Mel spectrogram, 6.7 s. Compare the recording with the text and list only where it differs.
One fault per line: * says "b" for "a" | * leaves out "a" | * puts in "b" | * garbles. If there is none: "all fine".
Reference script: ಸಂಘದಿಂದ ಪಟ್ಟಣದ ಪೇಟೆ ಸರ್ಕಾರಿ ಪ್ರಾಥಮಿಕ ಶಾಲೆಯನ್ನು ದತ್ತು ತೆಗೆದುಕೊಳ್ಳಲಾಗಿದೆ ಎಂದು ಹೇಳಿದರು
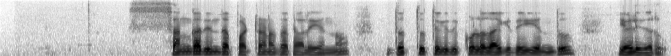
* leaves out "ಪೇಟೆ ಸರ್ಕಾರಿ ಪ್ರಾಥಮಿಕ"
